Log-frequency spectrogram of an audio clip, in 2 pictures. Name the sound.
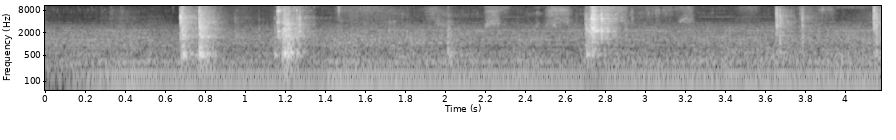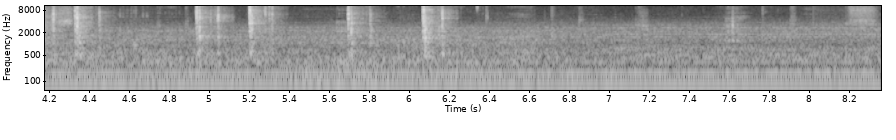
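typing on a keyboard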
